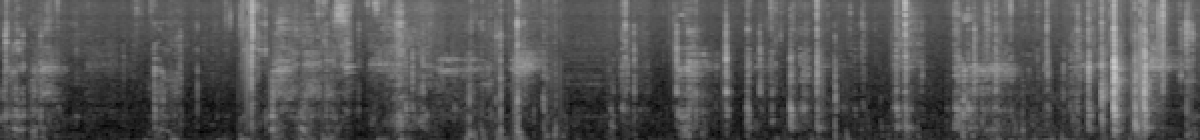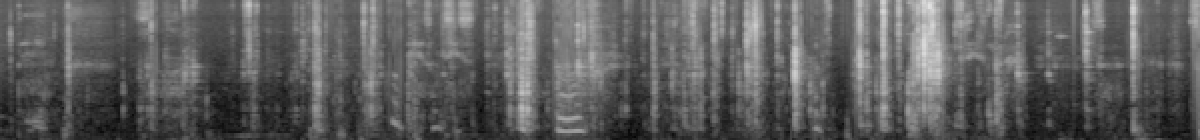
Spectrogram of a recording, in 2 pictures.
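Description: Irregular plastic clicks and rattles of wiring-harness connectors and clips being handled and unplugged by hand, with a few sharper clicks.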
